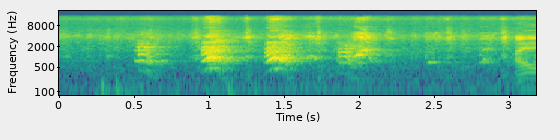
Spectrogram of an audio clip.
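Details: Kato, a male Thai Ridgeback aged four and a half, living almost two years in a shelter, meets a stranger for the first time: a run of short, gruff barks spaced about half a second apart, with faint background noise.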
